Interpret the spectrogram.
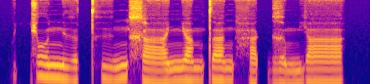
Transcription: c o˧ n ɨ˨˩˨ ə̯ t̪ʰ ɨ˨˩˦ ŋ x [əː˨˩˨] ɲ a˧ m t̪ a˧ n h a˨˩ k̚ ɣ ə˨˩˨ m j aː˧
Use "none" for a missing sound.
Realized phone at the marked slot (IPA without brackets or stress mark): aː˨˩˨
